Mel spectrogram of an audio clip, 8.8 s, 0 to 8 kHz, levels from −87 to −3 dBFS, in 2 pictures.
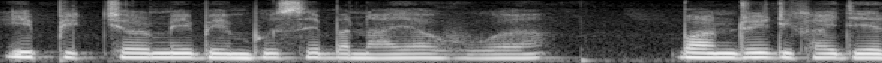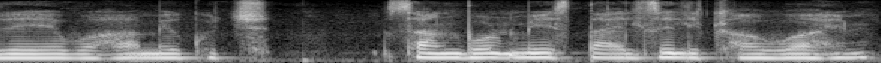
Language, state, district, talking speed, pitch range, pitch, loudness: Hindi, Arunachal Pradesh, Lower Dibang Valley, 155 wpm, 165-180 Hz, 170 Hz, -16 LUFS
